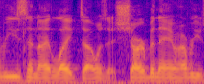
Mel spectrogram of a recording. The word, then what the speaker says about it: Charbonnet: The same kind of reason I liked, was it Charbonnet, however you say his name? Right, Charbonnet, yeah.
